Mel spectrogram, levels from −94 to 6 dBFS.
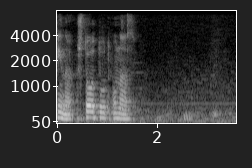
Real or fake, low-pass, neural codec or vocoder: real; 7.2 kHz; none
